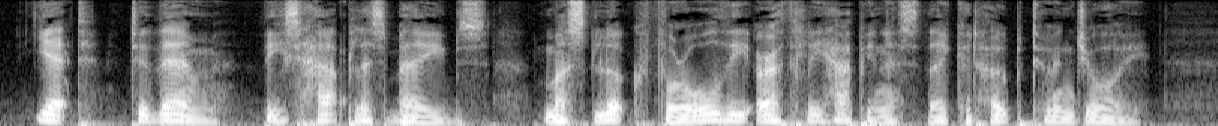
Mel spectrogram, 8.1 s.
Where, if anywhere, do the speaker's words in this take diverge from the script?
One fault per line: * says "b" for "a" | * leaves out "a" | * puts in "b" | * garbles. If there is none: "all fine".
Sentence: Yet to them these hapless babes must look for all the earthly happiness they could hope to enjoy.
all fine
